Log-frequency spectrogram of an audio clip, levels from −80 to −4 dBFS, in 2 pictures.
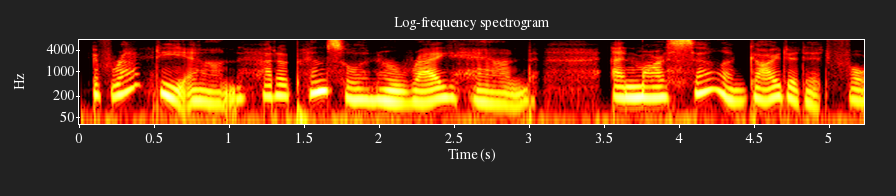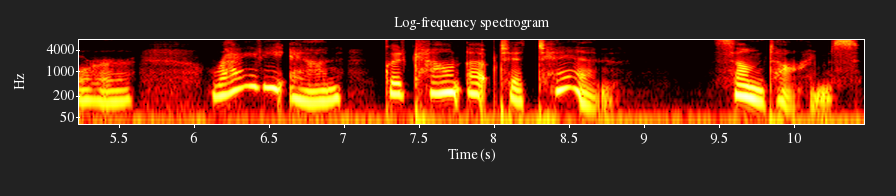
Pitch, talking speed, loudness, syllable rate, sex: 195 Hz, 130 wpm, -18 LUFS, 4.2 syllables/s, female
